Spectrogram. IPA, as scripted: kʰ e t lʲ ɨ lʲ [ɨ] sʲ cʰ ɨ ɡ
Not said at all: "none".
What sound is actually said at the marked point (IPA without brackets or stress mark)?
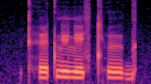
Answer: e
